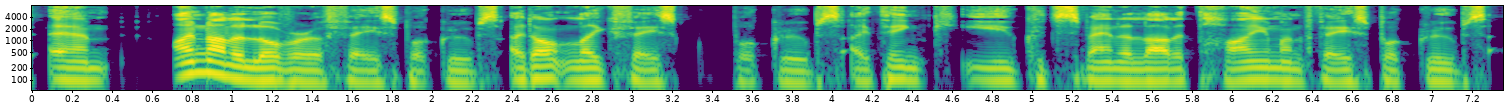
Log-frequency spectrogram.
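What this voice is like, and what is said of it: Irish accent. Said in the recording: “we're here in Ireland. You can tell by the accent”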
